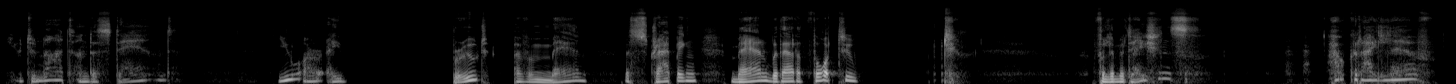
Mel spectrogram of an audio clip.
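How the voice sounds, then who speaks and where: A man's voice: sing-song, slow pace, long pauses, dry recording, studio quality, full character voice. A man voicing a whispering, bitter frail mother. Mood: hushed bitter. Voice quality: breathy whisper, strained high voice. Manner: hushed, bitter, pleading. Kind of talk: audiobook character voice.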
